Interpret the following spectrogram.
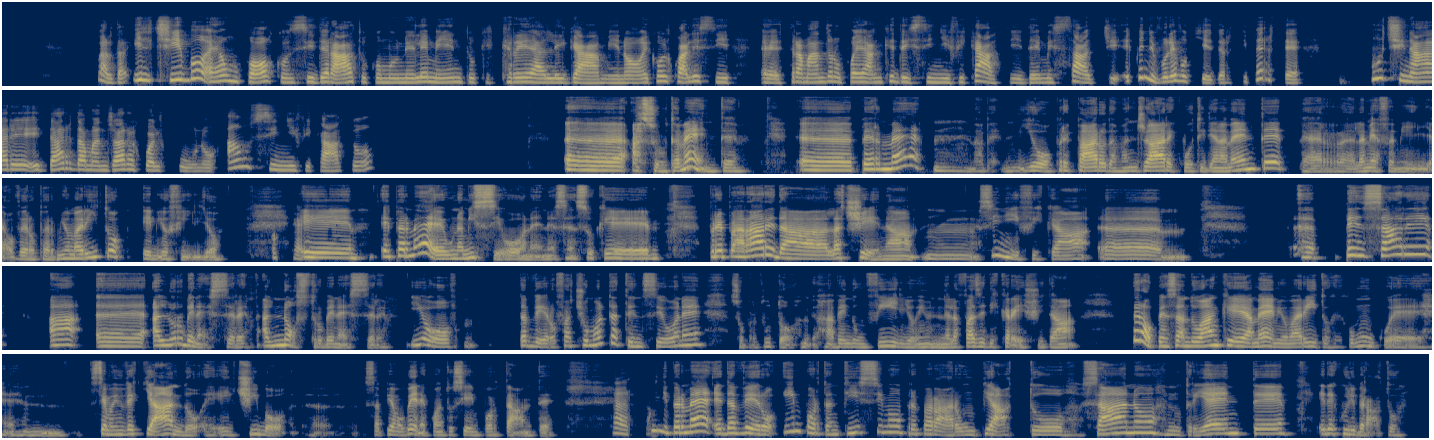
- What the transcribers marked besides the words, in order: "Guarda" said as "gualda"; tapping; other background noise
- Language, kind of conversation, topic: Italian, podcast, Cosa significa per te nutrire gli altri a tavola?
